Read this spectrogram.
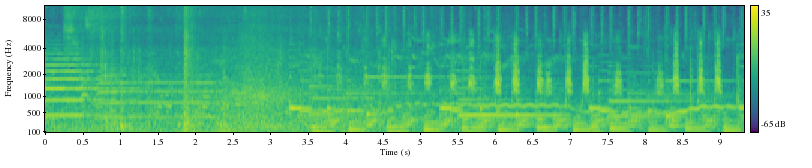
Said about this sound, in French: Ah, alors là, je suis accueilli par un canard. Bonjour, mon pépère.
